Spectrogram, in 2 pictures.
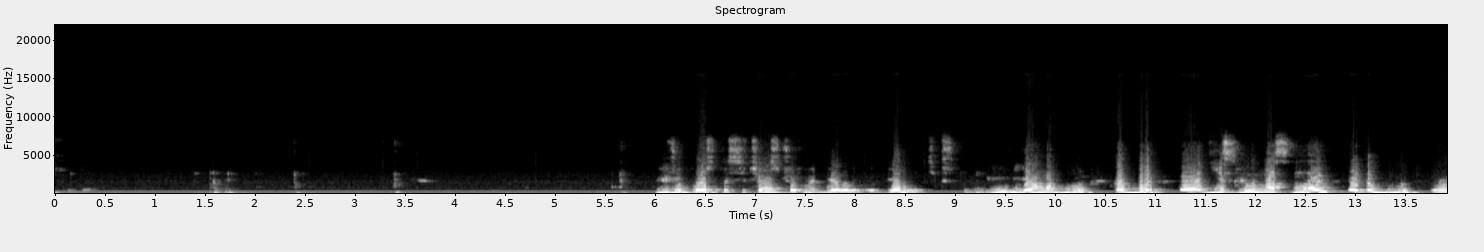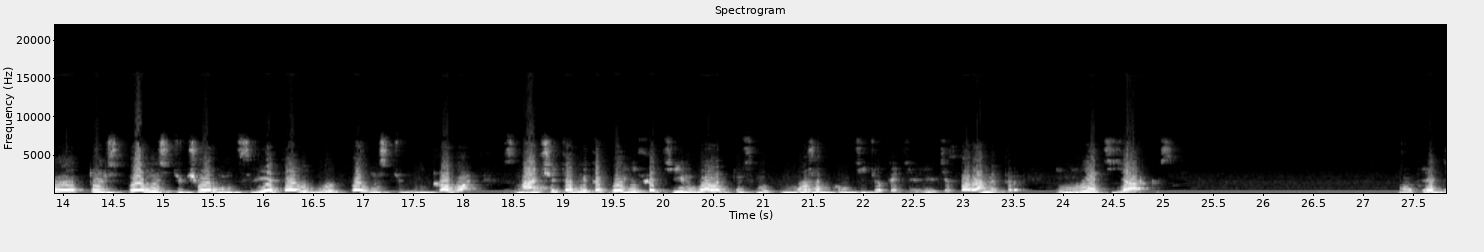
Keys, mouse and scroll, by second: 0.5 KP_Decimal, 1.7 Tab, 20.7-22.7 drag, 23.9 click.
